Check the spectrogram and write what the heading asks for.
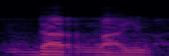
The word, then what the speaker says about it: Dharmayu: dibaca menjadi Mulyadi demikianlah kata Dharma Ayu menjadi dharmayu 2 kata-kata dalam bahasa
